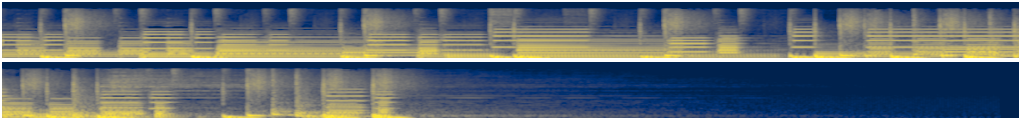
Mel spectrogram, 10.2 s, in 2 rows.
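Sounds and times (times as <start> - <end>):
jazzy music: 0.0 - 7.9.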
